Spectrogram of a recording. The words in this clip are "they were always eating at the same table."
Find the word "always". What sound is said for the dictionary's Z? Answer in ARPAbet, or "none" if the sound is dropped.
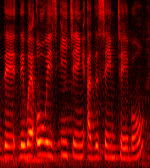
Z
